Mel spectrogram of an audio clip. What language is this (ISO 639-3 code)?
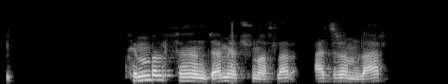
uzb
